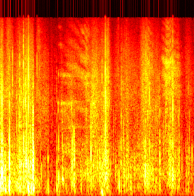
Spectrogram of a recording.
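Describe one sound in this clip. Sandals slap on a hard floor.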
